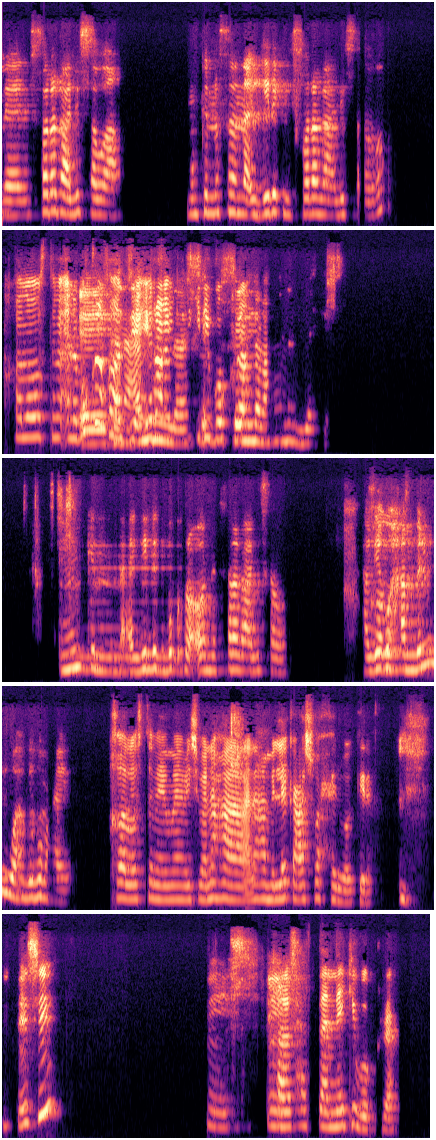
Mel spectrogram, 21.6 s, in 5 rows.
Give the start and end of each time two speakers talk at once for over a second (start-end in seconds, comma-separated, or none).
5.1-6.8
